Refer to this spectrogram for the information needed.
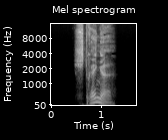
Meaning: nominative/accusative/genitive plural of Strang
- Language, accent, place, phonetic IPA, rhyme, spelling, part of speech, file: German, Germany, Berlin, [ˈʃtʁɛŋə], -ɛŋə, Stränge, noun, De-Stränge.ogg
